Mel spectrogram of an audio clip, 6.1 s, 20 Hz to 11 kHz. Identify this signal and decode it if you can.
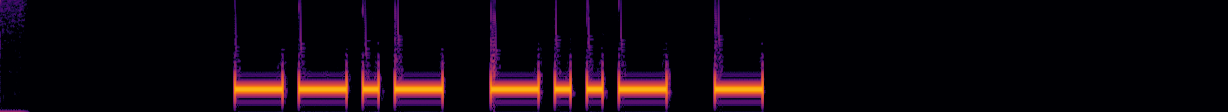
Morse code, heard as a keyed tone, about 15 wpm, 700 Hz. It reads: QXT
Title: USA Call Sign Postfixes - 3 Letters 15wpm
